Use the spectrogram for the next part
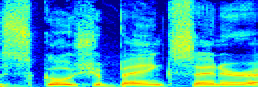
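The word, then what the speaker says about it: Scotiabank Centre: You said it right. The hated Habs. It's the Scotia Bank Center.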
